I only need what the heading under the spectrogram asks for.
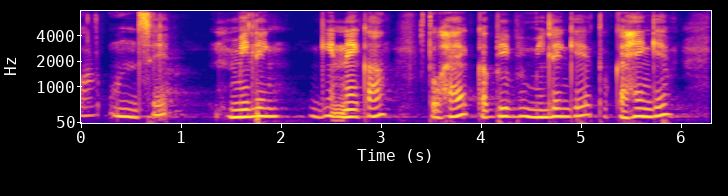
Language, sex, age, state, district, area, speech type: Hindi, female, 18-30, Bihar, Samastipur, urban, spontaneous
